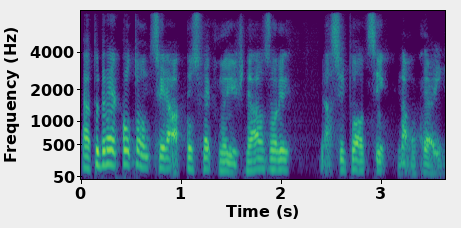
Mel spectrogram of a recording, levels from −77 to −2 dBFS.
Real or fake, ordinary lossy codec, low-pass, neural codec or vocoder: fake; none; none; codec, 16 kHz, 1 kbps, FreqCodec, smaller model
